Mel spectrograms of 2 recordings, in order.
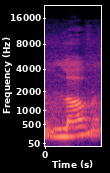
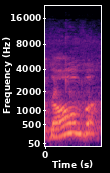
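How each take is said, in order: First: The vowel is said the southern British way. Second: The vowel is said the northern British way. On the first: "the uh sound, the love sound" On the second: "becomes love"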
